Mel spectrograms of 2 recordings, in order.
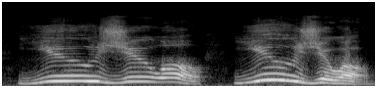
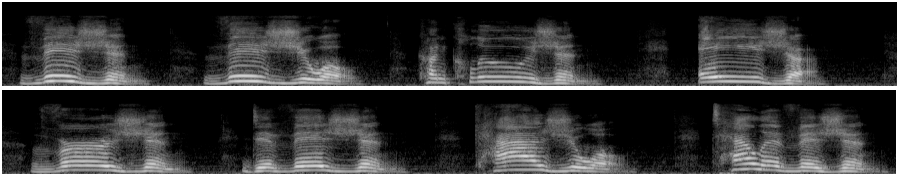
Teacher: that second syllable jus the one with the underline needs to be voiced put your hand on your throat and feel for the vibration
